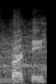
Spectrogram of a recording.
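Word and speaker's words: Boerke: keegan boric from peoria is that boring oh no it's berkey yep well i'll tell you it's spelled b-o-e-r-k-e that's pork for me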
